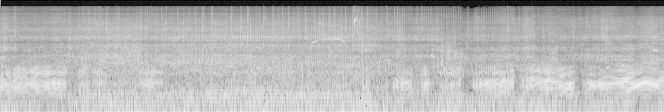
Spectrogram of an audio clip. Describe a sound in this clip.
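A dirt bike engine revs hard, rising and falling as it climbs and descends.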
